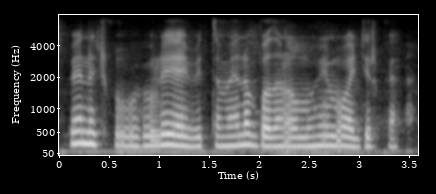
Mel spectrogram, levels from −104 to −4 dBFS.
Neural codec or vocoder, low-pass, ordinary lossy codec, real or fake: none; 7.2 kHz; none; real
